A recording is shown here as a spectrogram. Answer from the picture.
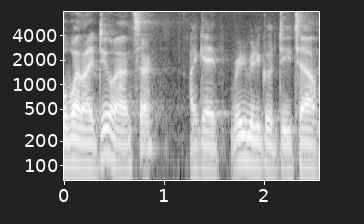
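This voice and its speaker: The man's pitch is fairly low and his pace fairly quick. The recording is very clean, with a silent background. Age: 30s. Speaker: entrepreneur vlogger. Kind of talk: casual vlog monologue. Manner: halting, many repeated words and fillers.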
